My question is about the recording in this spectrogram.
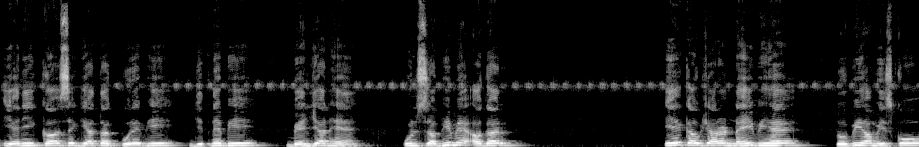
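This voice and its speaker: Slow, patient male teacher. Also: high-pitched, mellow. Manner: patient, repeats "theek hai" often. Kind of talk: slow classroom explanation.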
